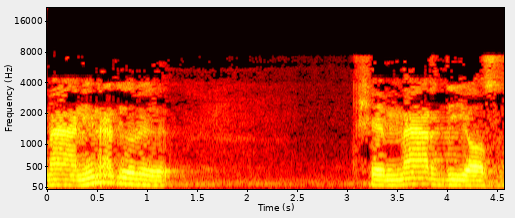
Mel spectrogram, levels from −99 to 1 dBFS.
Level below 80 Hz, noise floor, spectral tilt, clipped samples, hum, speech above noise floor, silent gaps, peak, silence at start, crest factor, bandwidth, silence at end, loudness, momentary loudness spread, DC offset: -54 dBFS; -48 dBFS; -4.5 dB/octave; under 0.1%; none; 30 dB; none; -2 dBFS; 0 s; 18 dB; 7.8 kHz; 0 s; -18 LUFS; 11 LU; under 0.1%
